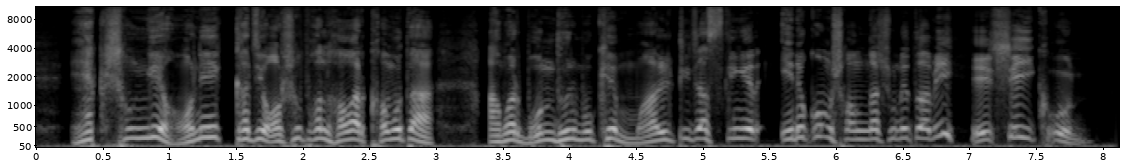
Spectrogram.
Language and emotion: Bengali, happy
